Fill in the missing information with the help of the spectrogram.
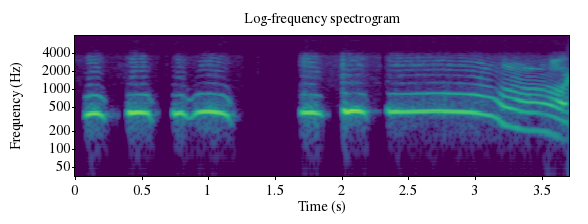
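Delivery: mock angry owl whooping that sinks at the end; angry owl hoots. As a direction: hoot like an agitated owl sounding a warning. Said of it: "it did, like".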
